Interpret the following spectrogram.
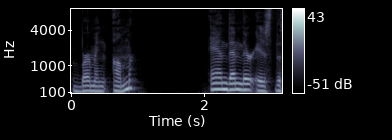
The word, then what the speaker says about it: Birmingham: And when I say Birmingham, apparently the ham is more pronounced than I realized. A Brit would pronounce it more like Birmingham.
